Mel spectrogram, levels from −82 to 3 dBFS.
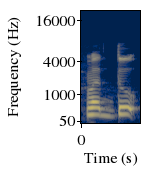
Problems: constant background noise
